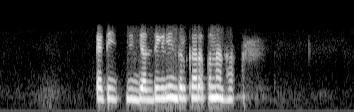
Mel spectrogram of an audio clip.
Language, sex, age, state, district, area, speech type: Santali, female, 18-30, Jharkhand, Seraikela Kharsawan, rural, conversation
